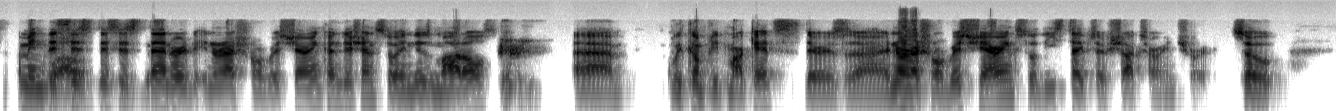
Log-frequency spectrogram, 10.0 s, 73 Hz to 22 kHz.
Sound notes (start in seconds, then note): 3.7 cough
